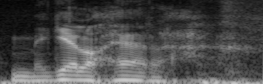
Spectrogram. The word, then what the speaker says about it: Miguel O'Hara: Like Miguel O'Hara? Miguel O'Hara. Yep, that's how it's pronounced.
